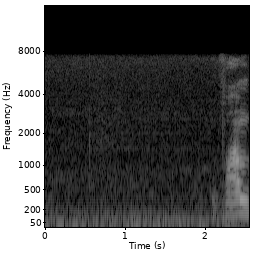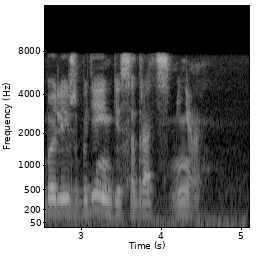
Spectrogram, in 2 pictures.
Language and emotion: Russian, angry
